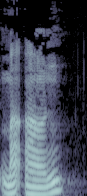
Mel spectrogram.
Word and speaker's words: Maon: That is not my own pronunciation of that word, by the way. That is the actual way to pronounce it, Maon.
